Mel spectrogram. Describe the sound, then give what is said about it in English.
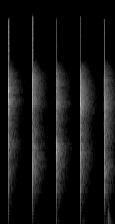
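Hand clapping: five sharp, loud single claps at a slow, even pace, evenly spaced with silence between them and no voices. “I think the microphone picked up that. That's a round of applause.”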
